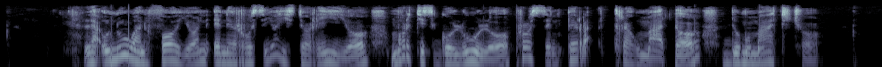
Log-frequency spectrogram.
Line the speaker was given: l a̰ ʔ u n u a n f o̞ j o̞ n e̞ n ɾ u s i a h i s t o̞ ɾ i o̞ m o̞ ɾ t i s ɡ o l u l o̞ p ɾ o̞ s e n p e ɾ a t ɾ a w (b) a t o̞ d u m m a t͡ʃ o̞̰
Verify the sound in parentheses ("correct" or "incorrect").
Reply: incorrect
